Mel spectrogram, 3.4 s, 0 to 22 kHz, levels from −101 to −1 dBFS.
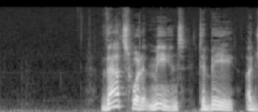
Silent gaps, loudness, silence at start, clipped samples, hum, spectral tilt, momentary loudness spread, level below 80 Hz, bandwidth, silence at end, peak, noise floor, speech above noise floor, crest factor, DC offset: none; -15 LUFS; 1.35 s; under 0.1%; none; -5.5 dB/octave; 9 LU; -48 dBFS; 16.5 kHz; 0 s; 0 dBFS; -53 dBFS; 38 dB; 16 dB; under 0.1%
